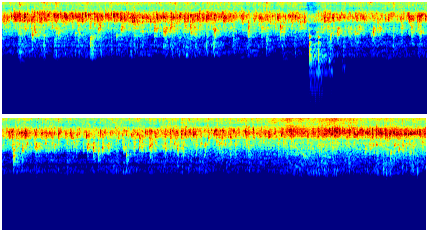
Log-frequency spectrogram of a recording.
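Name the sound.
koi fish frying in oil in a pan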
